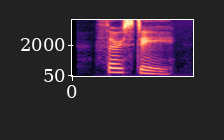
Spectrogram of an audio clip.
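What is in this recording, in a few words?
"thirsty", English, female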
